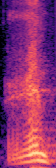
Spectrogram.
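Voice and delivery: loud rolled whoosh of blurred words; one quick rumbling burst of mock speech; imitated rapid speech. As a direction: mimic a sentence racing past unintelligibly. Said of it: "So schnell wird gesprochen".

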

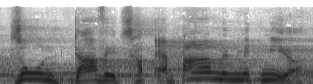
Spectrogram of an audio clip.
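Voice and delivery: hoher, gedehnter Hilferuf; lauter Ruf. Retold or imitated. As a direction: ruf noch eindringlicher als zuvor, langsam. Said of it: "Doch er rief nur umso lauter". (hoch und gedehnt rufend)

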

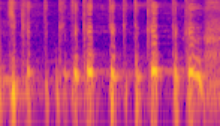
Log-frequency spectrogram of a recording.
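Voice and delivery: rapid ticking guitar noises; imitated guitar picking. Churchgoer mocking the guitarist's playing, chattering guitar imitation. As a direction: mimic busy guitar licks with the tongue. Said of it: "tava com a guitarra parecendo o [name]".

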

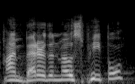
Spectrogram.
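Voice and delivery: loud, high mock complaint, roared; mock roaring. Preacher mimics people roaring about their lives, loudly. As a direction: roar it like a self-pitying complainer. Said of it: "running around roaring and saying".

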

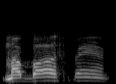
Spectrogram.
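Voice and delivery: ordinary talk, nothing marked

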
